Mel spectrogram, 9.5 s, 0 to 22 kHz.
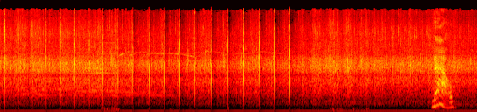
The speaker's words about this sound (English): First of all, let's clap up for the over 50 crowd that's sitting and respect our elders.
